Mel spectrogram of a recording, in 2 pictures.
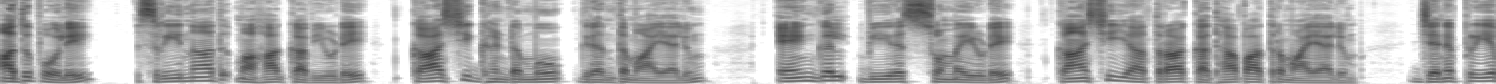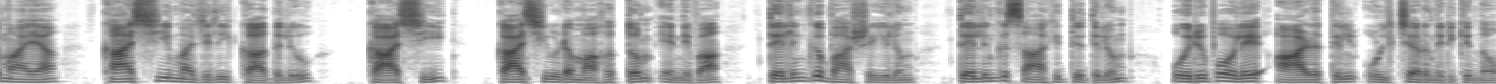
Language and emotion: Malayalam, neutral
